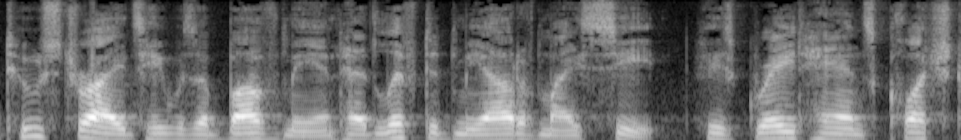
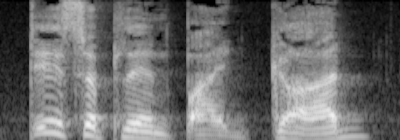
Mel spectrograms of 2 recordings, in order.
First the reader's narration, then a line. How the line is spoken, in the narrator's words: Stumm cried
